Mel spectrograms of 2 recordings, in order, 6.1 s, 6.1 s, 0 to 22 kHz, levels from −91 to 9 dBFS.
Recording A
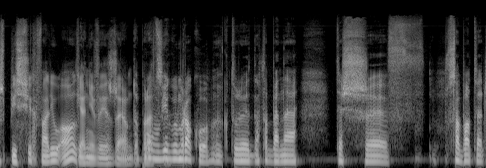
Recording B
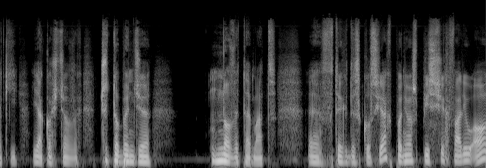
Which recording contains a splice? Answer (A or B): A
